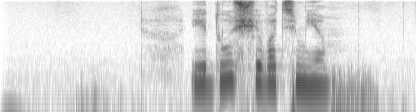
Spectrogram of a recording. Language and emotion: Russian, neutral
